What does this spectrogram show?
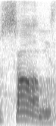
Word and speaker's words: Psalms: wrote to God called Psalms. The ps is silent, I know.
